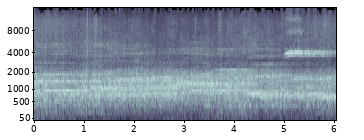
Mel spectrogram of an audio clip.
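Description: Players splash and thrash in the water of an echoing indoor pool.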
